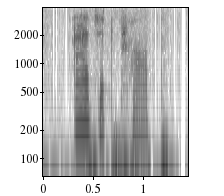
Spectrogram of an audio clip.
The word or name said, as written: agitprop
